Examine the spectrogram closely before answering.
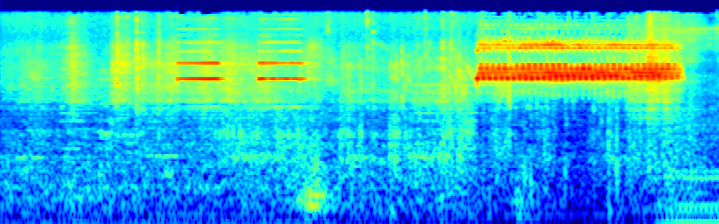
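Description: Motorcycle security alarm beeping: two short high beeps a second apart, then a loud, rapidly pulsing alarm tone lasting about two and a half seconds.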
